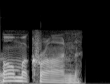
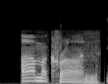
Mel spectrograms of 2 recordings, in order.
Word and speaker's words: Omicron: Omicron. Omicron.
